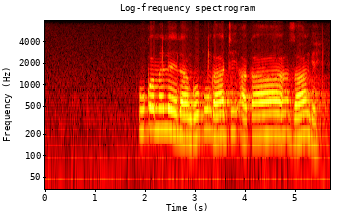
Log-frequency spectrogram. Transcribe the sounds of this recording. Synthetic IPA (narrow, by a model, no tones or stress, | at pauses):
uk̬ʼɔmɛlɛlaŋɡʱokʼuŋɡʱatʰiʔak̬ʼazaːŋɡʱɛ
